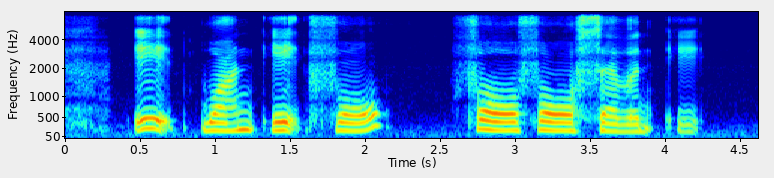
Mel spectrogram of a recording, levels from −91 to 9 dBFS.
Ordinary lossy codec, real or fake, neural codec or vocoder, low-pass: none; real; none; 7.2 kHz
